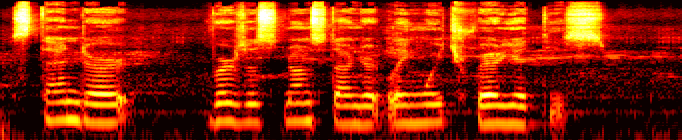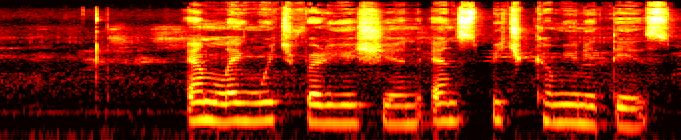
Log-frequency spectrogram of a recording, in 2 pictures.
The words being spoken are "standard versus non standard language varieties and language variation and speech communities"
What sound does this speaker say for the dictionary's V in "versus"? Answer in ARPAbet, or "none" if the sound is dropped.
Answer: V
